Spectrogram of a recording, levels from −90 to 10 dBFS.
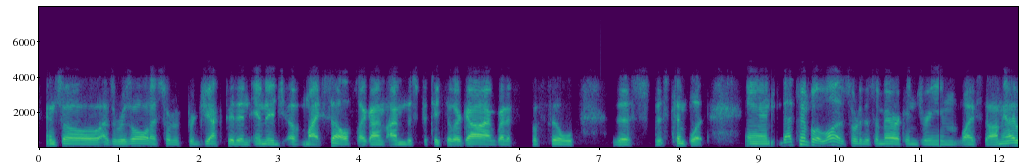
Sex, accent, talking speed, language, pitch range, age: male, American, 190 wpm, English, 100-125 Hz, 40-59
